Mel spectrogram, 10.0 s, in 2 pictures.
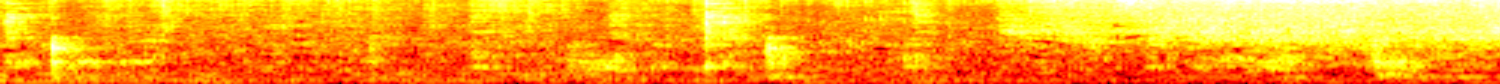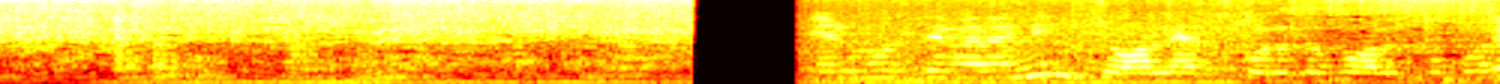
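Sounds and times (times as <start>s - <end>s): spatula scraping pan: 0.0s - 3.2s
loud frying sizzle: 0.0s - 10.0s.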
